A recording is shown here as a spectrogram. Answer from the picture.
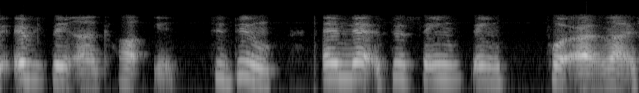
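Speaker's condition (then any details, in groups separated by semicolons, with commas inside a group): Cerebral palsy; from birth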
